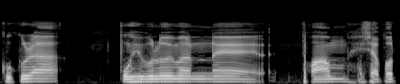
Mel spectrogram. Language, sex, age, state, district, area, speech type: Assamese, male, 30-45, Assam, Sivasagar, rural, spontaneous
